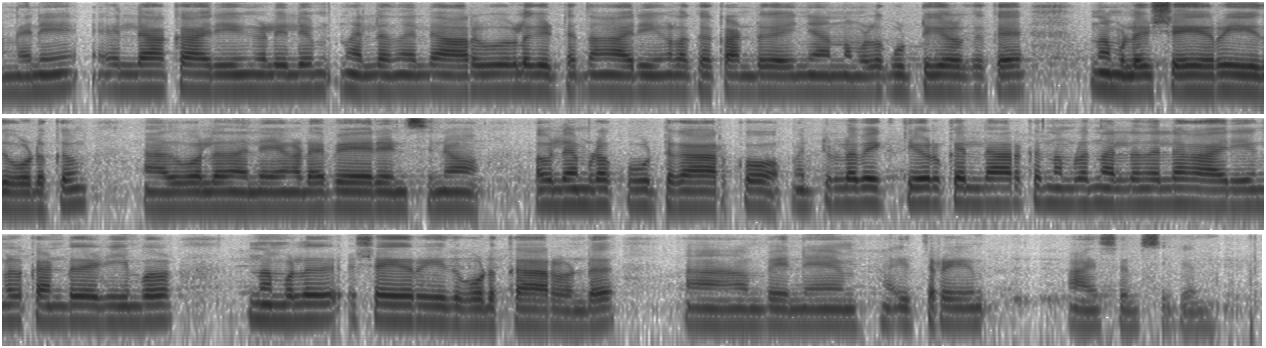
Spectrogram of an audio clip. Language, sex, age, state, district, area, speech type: Malayalam, female, 45-60, Kerala, Kottayam, urban, spontaneous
